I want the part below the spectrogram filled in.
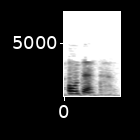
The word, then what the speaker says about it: Odette: It's Odette. It's spelled O-D-E-T-T-E.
